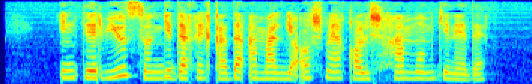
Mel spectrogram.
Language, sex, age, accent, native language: Uzbek, female, 19-29, Buxoro, Uzbek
